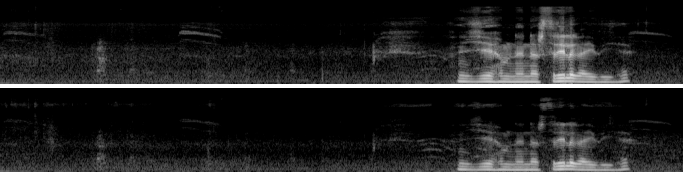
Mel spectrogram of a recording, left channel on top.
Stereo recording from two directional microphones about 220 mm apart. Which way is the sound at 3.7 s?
5° right (ahead or behind).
